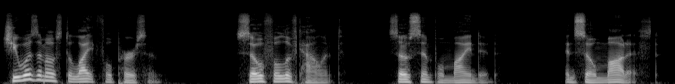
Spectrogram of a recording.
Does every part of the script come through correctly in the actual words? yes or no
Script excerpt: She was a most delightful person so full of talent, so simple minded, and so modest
yes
